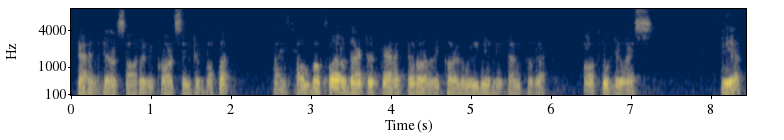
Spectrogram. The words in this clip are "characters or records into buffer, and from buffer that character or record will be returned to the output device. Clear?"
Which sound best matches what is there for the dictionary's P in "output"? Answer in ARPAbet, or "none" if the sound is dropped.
none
